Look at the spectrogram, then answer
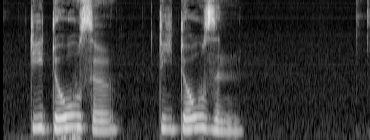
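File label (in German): "die Dose", German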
